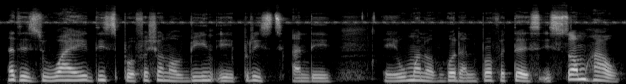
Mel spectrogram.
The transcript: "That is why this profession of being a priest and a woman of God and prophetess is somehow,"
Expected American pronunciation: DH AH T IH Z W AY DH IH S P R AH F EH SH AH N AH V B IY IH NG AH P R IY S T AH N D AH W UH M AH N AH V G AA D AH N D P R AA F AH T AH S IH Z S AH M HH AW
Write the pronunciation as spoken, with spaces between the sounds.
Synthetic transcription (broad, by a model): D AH T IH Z W AY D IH S P R AH F EH SH AH N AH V B IY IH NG AH P R IY S T AH N D AH W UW M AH N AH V G AA D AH N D P R AA F AH T AH S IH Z S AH M HH AW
